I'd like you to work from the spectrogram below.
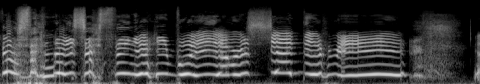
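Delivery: acted, very high, drawn-out, weepy sobbing voice. Retelling a reply to a compliment: imitating someone bawling. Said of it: "she started fucking bawling".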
